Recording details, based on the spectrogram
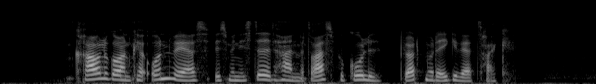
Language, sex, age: Danish, female, 30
